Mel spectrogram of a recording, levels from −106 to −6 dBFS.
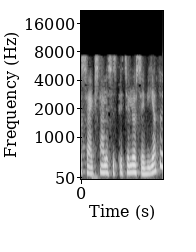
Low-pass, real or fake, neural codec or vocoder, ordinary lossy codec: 7.2 kHz; real; none; MP3, 48 kbps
